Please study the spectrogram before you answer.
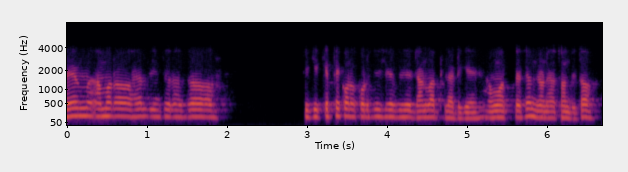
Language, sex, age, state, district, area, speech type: Odia, male, 18-30, Odisha, Nabarangpur, urban, conversation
